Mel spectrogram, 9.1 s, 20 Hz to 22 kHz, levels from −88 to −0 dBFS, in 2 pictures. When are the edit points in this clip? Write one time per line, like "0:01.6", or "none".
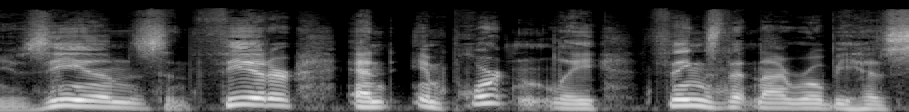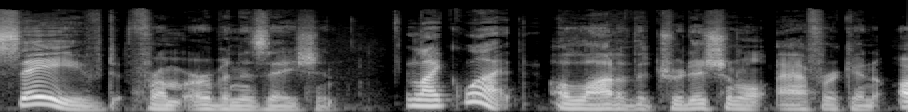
0:07.2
